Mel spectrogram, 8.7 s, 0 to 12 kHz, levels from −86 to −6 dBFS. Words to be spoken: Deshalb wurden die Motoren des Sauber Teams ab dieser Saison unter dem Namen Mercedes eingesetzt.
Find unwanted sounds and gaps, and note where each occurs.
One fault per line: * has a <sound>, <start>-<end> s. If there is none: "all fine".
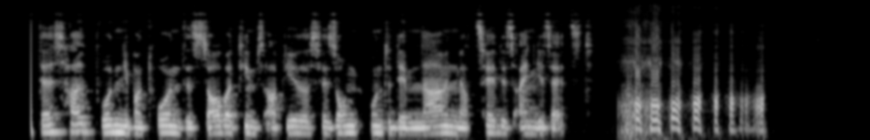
* has a laugh, 6.2-7.7 s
